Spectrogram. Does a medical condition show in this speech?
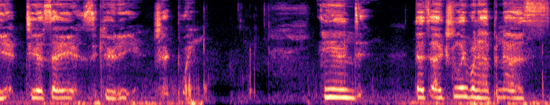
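Yes: cerebral palsy; uses a wheelchair.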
